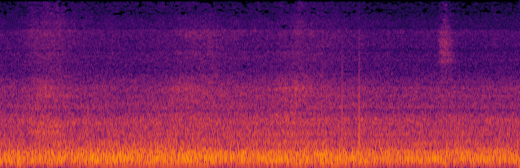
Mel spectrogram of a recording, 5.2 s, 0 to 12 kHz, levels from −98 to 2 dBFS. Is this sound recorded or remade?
recorded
